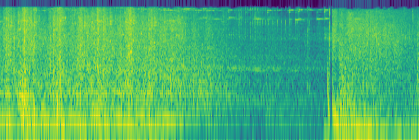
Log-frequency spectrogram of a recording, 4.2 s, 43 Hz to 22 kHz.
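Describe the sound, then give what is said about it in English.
Automatic weapon fire in the video game Destiny 2: a dense rattle of many rapid shots that fades out, then a sudden loud burst near the end, with no voices. “Oh, it's an auto fire. Oh no, this is auto fire. So I use both of these to fire.”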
